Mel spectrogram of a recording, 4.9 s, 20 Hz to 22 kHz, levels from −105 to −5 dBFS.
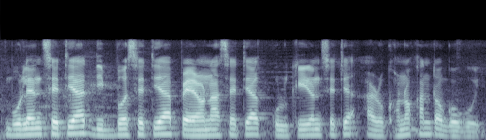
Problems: constant background noise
